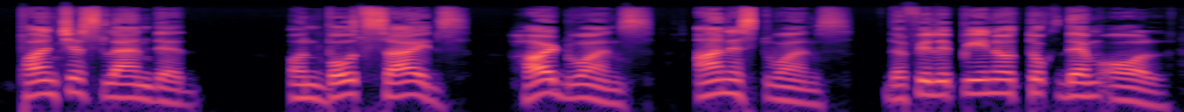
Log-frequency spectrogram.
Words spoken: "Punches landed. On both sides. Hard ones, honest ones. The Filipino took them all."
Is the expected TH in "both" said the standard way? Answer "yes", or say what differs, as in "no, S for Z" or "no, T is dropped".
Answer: no, T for TH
